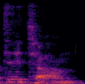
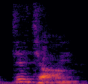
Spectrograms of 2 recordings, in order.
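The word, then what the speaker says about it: 机场: 일성과 사성이니까 지가 돼가지고 쏘름으로 해봐. 찌창. 창은 어떻게 돼? 위로 좀 내려와서 이렇게 다시 도로 내려왔다 올라가야지. 찌창.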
